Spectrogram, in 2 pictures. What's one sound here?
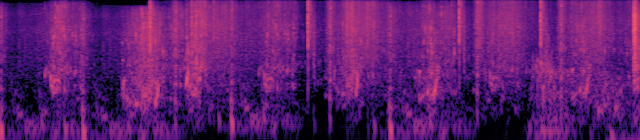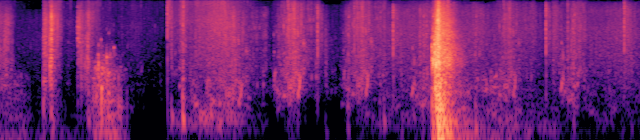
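Water splashes softly as a swimmer paddles along.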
